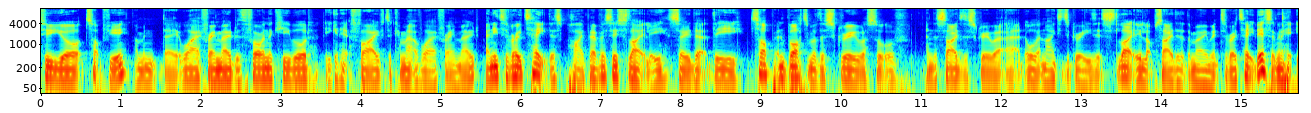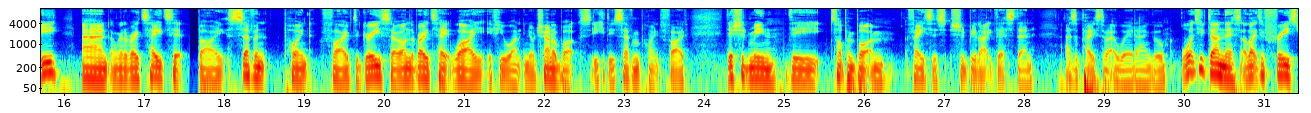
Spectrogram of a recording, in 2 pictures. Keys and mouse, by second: 1.0 4, 2.6 5, 5.1 alt+middle click, 9.2 click, 9.8 shift+click, 11.8 shift+click, 13.6 right click, 14.2 click, 16.0 e, 17.2 click, 26.4 right click, 26.8 click, 27.6 shift+click, 28.6 w, 29.8 right click, 30.3 click.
